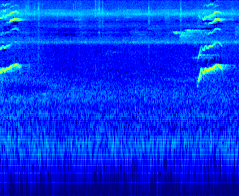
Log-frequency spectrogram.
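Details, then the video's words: Newborn female baby macaque in Siem Reap Province, crying loudly from hunger for milk after being taken away by Tarzanna for a long time: two high, whistled cries, the second rising sharply then holding level, separated by about four seconds of quiet background hiss. "Newborn Baby Monkey Crying Loudly Hungry Milk"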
